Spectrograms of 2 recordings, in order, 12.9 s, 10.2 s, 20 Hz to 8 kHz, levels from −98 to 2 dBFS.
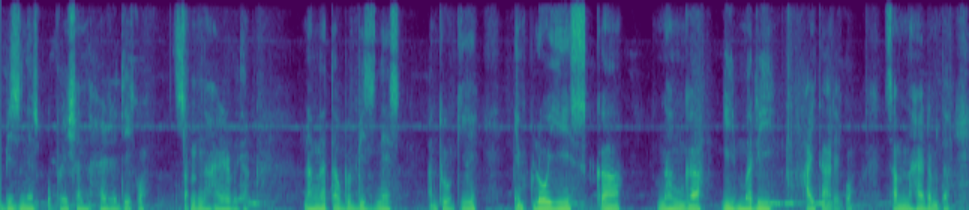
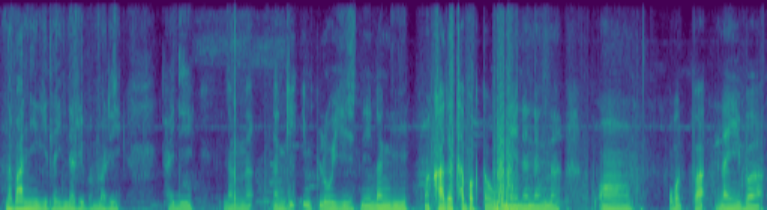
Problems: none marked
